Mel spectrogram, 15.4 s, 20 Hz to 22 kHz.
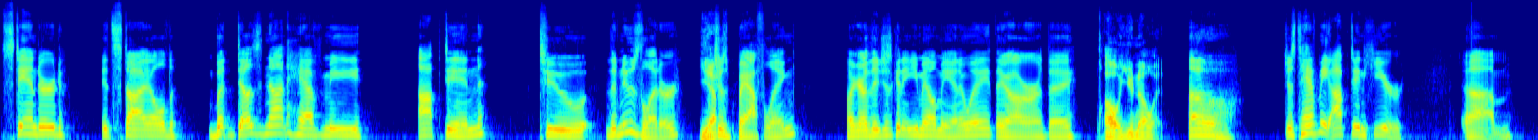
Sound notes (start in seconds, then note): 12.1 softly groans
